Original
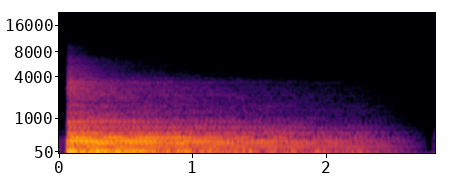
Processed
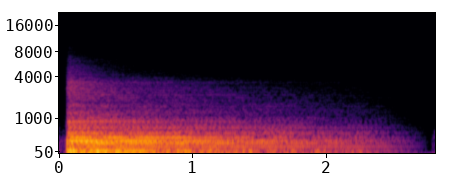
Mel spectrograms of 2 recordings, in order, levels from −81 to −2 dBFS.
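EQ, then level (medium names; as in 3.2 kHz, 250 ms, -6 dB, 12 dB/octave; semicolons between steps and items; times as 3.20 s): treble shelf 3.2 kHz -10.5 dB; 0.0 dB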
